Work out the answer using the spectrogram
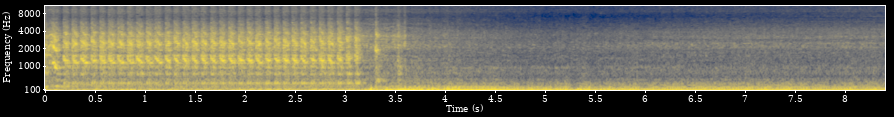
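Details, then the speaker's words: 1956 Dodge after fuel pump repair, restarted after waiting for the PCM to reset: fast cranking catches and settles into a steady, even low idle with no stumble. The idle is normal. "And there, it's running again. It's always nice when it actually turns back on after working on it."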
